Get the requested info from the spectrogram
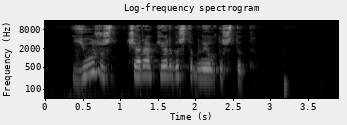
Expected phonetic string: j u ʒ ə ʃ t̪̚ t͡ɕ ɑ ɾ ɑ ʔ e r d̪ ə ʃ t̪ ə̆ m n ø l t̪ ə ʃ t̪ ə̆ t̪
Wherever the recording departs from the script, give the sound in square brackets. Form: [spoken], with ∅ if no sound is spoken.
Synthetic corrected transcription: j u ʒ ə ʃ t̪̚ t͡ɕ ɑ ɾ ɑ [k] e r d̪ ə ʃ t̪ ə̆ m n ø l t̪ ə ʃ t̪ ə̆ t̪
